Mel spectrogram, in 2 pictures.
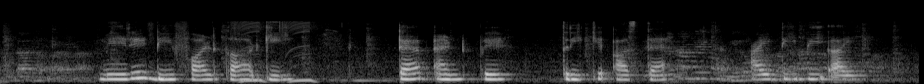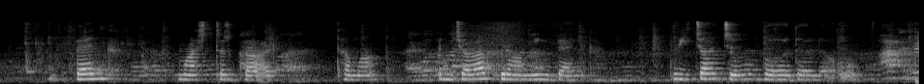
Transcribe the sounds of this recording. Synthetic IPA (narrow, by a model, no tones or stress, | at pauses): meːɾeɖiːfʰaːlɖkaːɾɖɡiː | ʈɛːpɛ̃ːɳɖpe | t̪əɾiːkeʔaːst̪ɛ | aːiɖiːbiːʔaːi | bɛ̃ːŋkmaːsʈəɾkaːɾɖ | t̪ʰɐmãpə̃ɲd͡ʒaːbɡɾaːmĩːnbɛ̃ːŋk | ʋiːt͡ʃat͡ʃə̃bəɦd̪əlaʔoː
